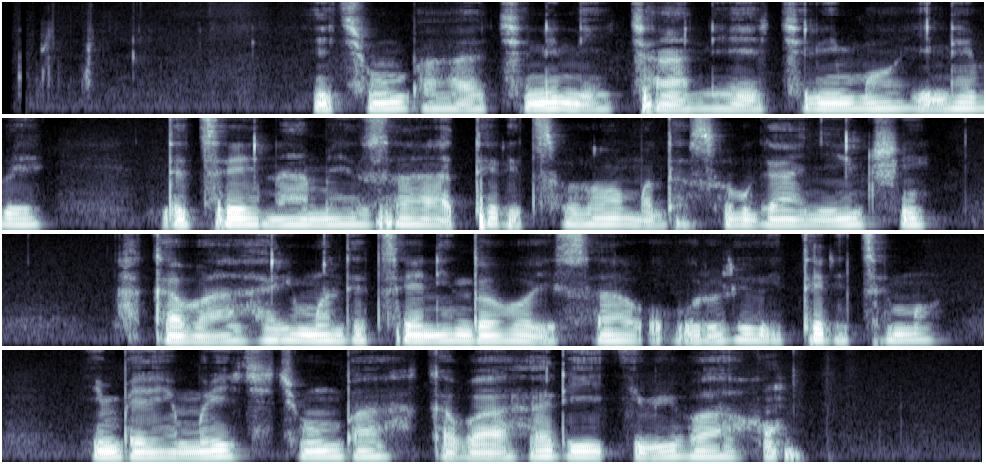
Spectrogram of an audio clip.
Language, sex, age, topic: Kinyarwanda, male, 25-35, education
